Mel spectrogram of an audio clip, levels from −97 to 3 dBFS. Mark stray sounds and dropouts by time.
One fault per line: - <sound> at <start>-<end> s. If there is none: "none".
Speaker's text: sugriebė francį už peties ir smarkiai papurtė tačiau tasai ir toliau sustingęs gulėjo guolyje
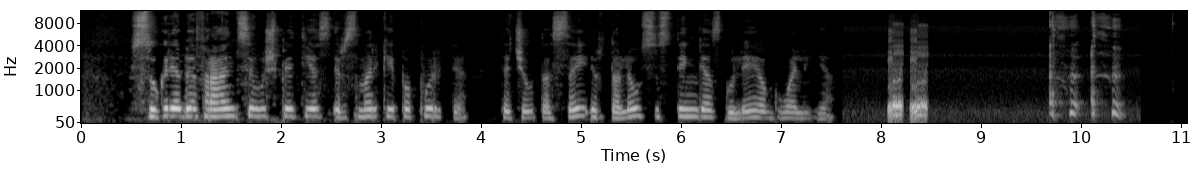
- laugh at 8.1-8.5 s
- cough at 9.7-10.5 s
